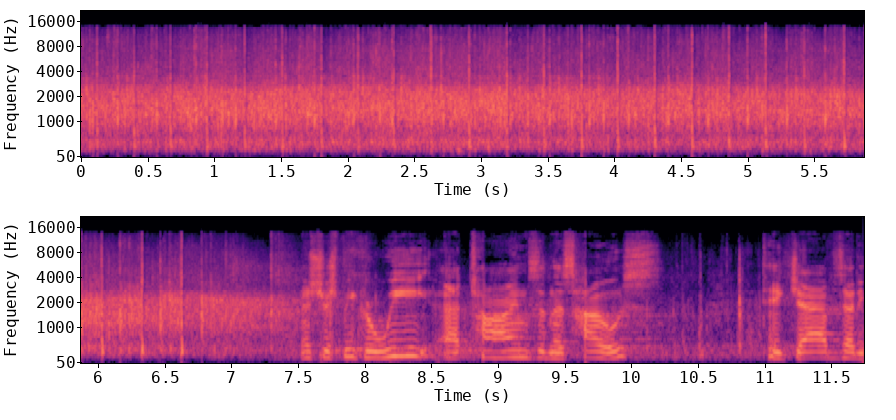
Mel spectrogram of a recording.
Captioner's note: some Applause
